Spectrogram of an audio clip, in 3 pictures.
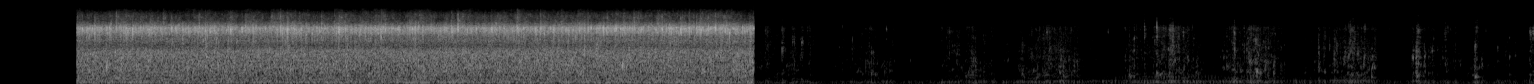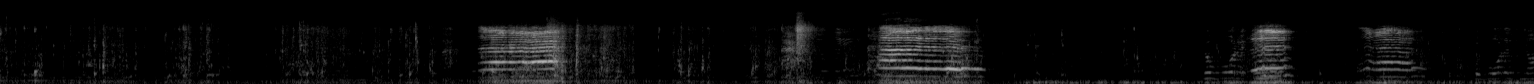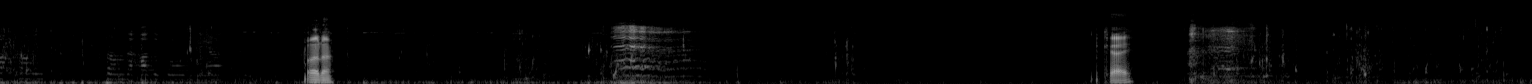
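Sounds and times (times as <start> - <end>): heavy rain pouring on trees: 0.8 - 7.6
feet wading through water: 0.8 - 33.0, 34.1 - 40.8, 42.9 - 46.0.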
